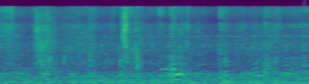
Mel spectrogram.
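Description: Sparring with boxing gloves: several sharp smacks of gloves landing, with quick footwork scuffing on pavement. Faint voices sit in the background.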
